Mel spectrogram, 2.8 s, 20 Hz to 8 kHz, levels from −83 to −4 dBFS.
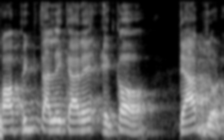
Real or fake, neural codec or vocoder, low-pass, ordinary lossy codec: fake; codec, 16 kHz, 16 kbps, FunCodec, trained on LibriTTS, 50 frames a second; none; none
